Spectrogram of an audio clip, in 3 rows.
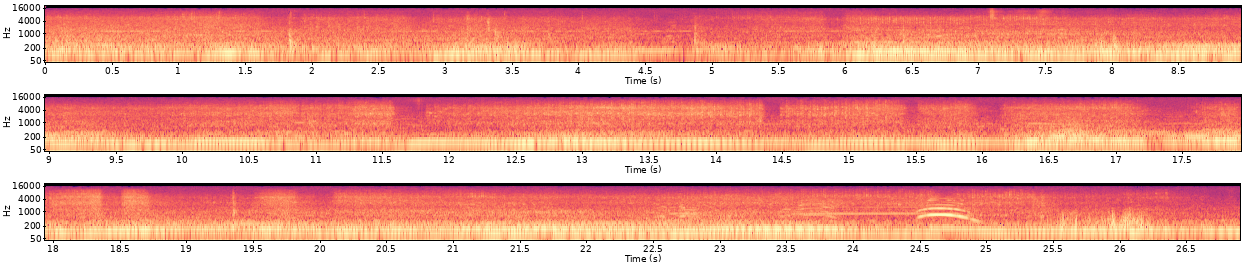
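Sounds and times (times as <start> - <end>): car engines revving: 0.0 - 26.9.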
